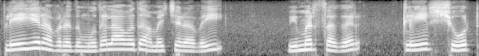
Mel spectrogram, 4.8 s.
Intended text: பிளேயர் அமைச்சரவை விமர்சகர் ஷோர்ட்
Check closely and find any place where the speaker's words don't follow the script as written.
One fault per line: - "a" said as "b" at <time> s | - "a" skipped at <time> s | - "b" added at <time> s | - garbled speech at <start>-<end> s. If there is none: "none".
- "அவரது முதலாவது" added at 0.4 s
- "கிளேர்" added at 4.0 s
